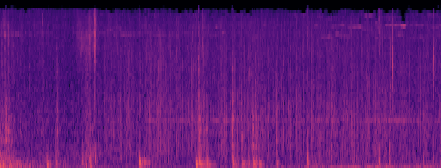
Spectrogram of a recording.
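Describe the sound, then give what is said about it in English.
Steady rain patters down in a dense, continuous hiss, with scattered sharper drips and taps standing out at irregular moments. No voices are heard. “Because it's too wet of a day for you to be going door to door.”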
